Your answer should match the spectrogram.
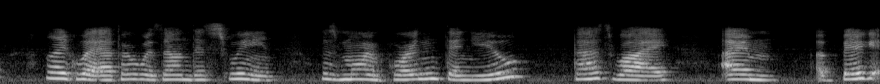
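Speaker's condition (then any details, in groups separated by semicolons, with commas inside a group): Cerebellar ataxia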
